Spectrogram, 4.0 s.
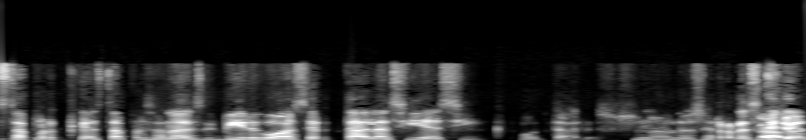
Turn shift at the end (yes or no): no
